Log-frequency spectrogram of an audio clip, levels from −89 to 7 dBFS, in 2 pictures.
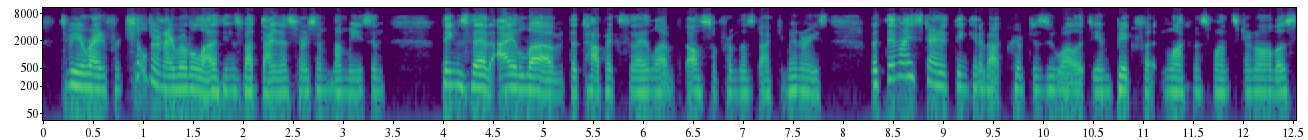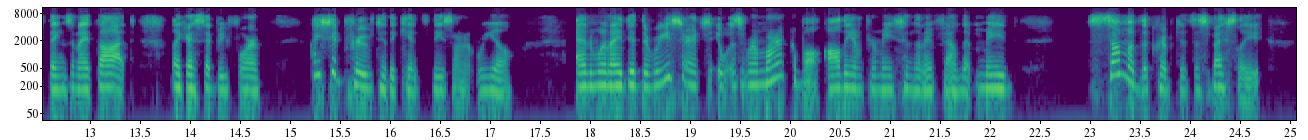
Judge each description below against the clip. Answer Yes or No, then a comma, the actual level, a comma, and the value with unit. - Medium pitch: Yes, medium, 175 Hz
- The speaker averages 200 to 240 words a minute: Yes, fast, 205 wpm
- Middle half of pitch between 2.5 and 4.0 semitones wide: No, wide, 5.4 semitones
